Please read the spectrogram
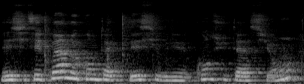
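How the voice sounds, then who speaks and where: A woman speaks at a medium pitch and a fairly slow pace with ordinary pitch variation. Noticeable background noise and audible room echo fill the recording. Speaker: tarot card reader. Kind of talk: horoscope reading to camera.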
